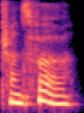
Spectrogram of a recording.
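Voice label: "transfer", British English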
